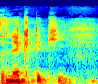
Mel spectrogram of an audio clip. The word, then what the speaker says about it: synecdoche: Okay, it's pronounced synecdoche. There we go.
